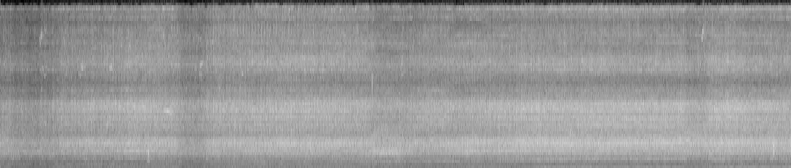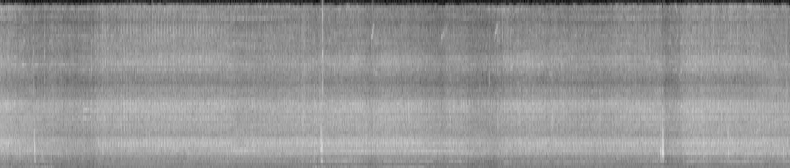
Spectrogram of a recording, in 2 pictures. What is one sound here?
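A go-kart engine buzzes loudly and rises and falls in pitch as it races.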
